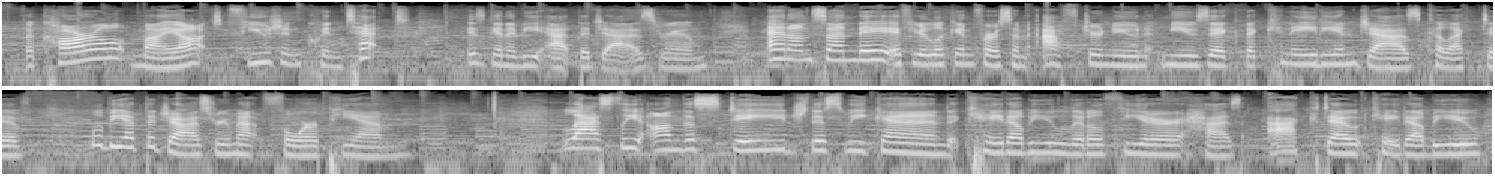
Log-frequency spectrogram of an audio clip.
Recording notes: Broadcast live from Grand Trunk Saloon in Downtown Kitchener.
